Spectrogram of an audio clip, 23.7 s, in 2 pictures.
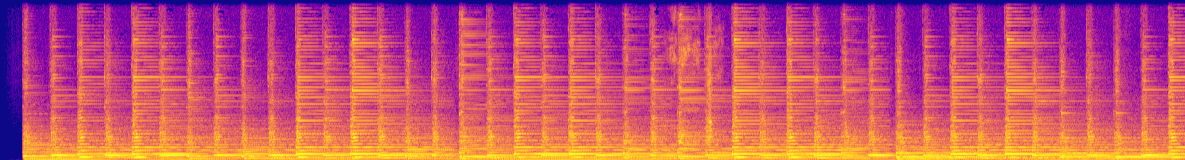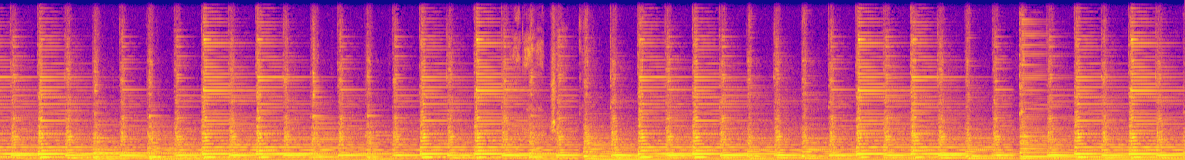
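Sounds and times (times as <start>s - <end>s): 
intense drama soundtrack music: 0.3s - 23.6s.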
